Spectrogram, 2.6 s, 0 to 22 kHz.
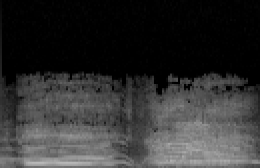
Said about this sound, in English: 36 tough fans brave frigid cold and snow flurries to cheer on the team as they left for the game.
